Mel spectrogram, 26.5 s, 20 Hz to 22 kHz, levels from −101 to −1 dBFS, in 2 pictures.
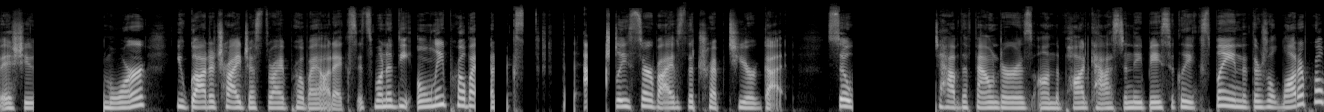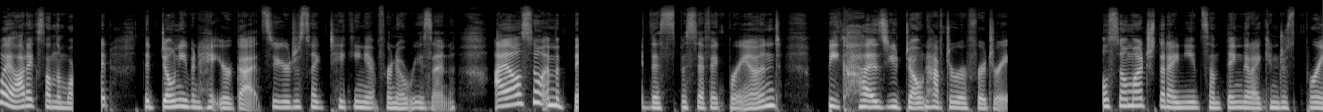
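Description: Digital broadcast dropouts mute the speech six times: 0.33 to 1.04 s, 4.75 to 6.16 s, 8.52 to 9.36 s, 13.96 to 14.26 s, 19.02 to 19.67 s, and 23.31 to 24.28 s. Each time, the receiver lost good frames and silenced itself with a 3 ms fade. The 4.75 s dropout breaks into short holes, the longest 0.19 s. Speech resumes at "more you gotta try", "to have the founders" and, after "I also am a", "this specific brand because". The missing sound never returns.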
